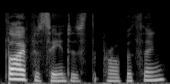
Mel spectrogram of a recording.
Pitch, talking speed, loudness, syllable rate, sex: 180 Hz, 245 wpm, -21 LUFS, 5.0 syllables/s, female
